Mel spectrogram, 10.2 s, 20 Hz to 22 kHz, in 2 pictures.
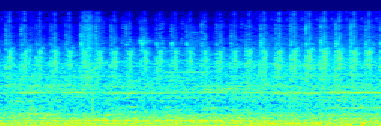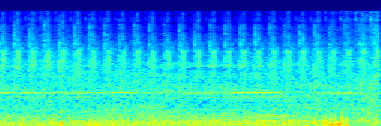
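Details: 2004 Ford F-150 XLT Triton V8, previously running fine, suddenly ticking/knocking: sharp, regular ticking several times a second over a steady low idle. Cause unknown.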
